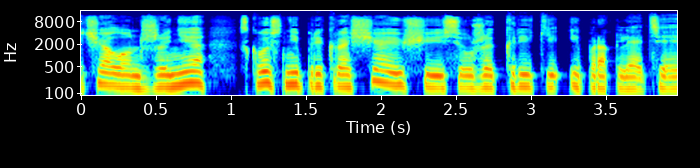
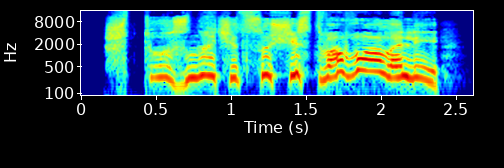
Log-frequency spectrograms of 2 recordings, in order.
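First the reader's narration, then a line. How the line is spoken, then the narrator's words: Wife shouting. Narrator (Russian): кричала жена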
